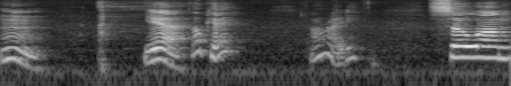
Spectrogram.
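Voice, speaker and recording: Speech comes at a very slow pace with long, frequent pauses, and background noise is noticeable. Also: man, high pitch for a man. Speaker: sociology teacher. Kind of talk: interview questions.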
